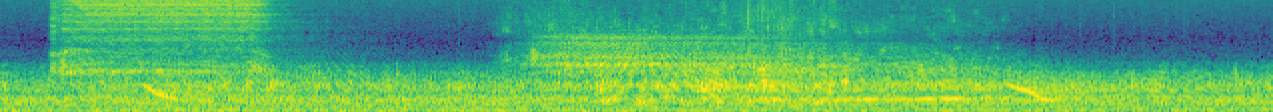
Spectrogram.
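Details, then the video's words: Deep-sea whale calls drifting slowly through calm currents: drawn-out harmonic moans with short falling glides, layered over a steady, dense low underwater rumble. "Suara Relaksasi Paus di Laut Dalam , Relaxing Sounds of Whales in the Deep Sea"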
